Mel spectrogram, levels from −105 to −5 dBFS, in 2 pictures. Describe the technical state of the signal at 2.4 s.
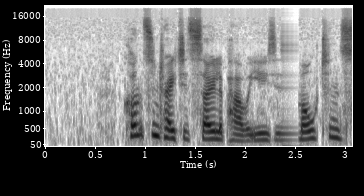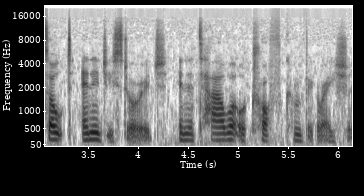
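At 2.4 s the sound breaks off after "solar power" from 2.37 to 2.55 s. A long network dropout is the likely cause. The gap is filled with a fading continuation of the last sound before "salt energy storage in" resumes. Overdone noise removal runs throughout. Bands near the noise floor are pulled down. The background drops and breaks up into twinkling specks.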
